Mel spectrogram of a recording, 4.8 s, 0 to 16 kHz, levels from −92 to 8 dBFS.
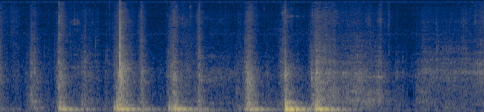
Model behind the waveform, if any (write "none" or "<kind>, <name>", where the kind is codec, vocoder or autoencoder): none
